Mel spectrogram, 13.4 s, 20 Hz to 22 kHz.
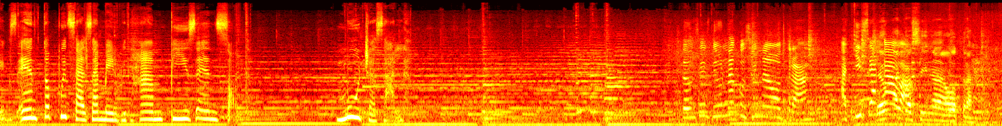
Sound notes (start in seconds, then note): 8.9 speaking Spanish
